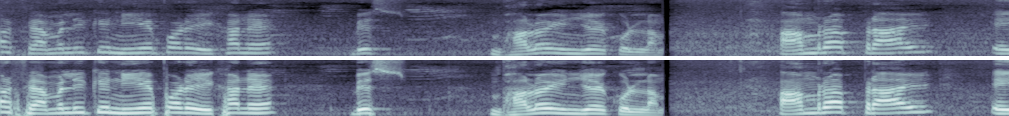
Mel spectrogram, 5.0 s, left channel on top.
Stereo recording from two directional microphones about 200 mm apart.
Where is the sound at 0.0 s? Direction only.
40° right (ahead or behind).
